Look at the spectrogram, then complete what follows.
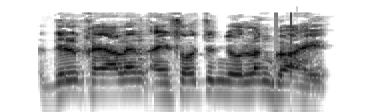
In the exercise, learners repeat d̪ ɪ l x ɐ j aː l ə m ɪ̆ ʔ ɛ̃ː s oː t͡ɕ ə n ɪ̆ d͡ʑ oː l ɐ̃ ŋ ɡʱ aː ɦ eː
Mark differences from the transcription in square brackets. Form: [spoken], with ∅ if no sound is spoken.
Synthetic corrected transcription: d̪ ɪ l x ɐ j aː l ə [n] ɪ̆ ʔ ɛ̃ː s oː t͡ɕ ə n ɪ̆ d͡ʑ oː l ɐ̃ ŋ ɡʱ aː ɦ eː

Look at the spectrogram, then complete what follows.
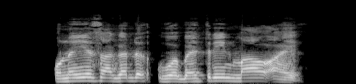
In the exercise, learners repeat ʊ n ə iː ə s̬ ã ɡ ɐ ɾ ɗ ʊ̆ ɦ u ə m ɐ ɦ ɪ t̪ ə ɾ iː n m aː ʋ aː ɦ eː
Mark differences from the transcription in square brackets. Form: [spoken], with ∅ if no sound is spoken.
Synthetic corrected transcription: ʊ n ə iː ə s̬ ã ɡ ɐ [∅] ɗ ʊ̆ ɦ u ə [b] ɐ ɦ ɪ t̪ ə ɾ iː n m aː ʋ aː ɦ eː

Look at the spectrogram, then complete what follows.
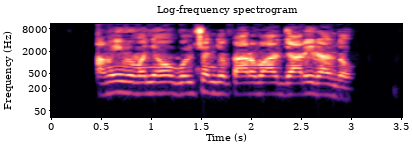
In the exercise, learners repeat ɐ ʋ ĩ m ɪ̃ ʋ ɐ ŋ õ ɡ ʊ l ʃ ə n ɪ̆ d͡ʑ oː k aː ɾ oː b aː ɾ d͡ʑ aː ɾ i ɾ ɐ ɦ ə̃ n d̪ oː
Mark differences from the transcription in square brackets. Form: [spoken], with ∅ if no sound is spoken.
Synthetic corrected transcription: ɐ ʋ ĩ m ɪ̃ ʋ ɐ [ɲ] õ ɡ ʊ l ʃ ə n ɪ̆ d͡ʑ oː k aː ɾ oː b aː ɾ d͡ʑ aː ɾ i ɾ ɐ ɦ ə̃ n d̪ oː

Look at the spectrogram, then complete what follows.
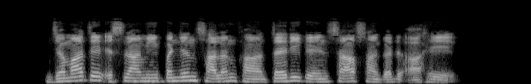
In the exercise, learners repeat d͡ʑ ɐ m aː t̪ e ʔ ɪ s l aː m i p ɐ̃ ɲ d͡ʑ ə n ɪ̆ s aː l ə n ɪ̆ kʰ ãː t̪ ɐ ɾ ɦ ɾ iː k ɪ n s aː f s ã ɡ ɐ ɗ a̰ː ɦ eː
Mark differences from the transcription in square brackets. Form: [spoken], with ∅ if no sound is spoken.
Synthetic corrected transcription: d͡ʑ ɐ m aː t̪ e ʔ ɪ s l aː m i p ɐ̃ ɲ d͡ʑ ə n ɪ̆ s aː l ə n ɪ̆ kʰ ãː t̪ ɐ [∅] ɦ ɾ iː k ɪ n s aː f s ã ɡ ɐ ɗ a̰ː ɦ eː

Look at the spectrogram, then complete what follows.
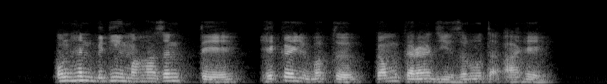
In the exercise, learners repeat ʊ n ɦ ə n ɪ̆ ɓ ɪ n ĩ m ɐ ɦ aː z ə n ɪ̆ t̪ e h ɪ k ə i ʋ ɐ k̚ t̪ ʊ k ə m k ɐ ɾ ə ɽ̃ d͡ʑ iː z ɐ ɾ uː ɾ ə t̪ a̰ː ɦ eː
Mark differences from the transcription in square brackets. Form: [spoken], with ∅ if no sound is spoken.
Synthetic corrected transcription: ʊ n ɦ ə n ɪ̆ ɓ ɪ n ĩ m ɐ ɦ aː z ə n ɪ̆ t̪ e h ɪ k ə i ʋ ɐ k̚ t̪ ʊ k [ɐ] m k ɐ ɾ ə ɽ̃ d͡ʑ iː z ɐ ɾ uː ɾ ə t̪ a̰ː ɦ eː

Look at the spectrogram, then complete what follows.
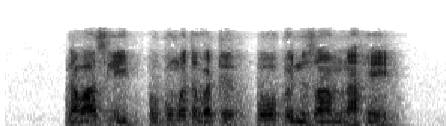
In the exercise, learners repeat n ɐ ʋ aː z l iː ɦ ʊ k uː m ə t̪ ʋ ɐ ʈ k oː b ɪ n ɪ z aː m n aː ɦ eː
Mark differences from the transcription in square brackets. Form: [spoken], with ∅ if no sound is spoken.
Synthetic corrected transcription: n ɐ ʋ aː z l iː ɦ ʊ k uː m ə t̪ ʋ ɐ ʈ k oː b ɪ n ɪ z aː m n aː ɦ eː

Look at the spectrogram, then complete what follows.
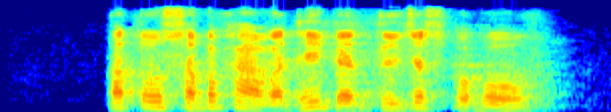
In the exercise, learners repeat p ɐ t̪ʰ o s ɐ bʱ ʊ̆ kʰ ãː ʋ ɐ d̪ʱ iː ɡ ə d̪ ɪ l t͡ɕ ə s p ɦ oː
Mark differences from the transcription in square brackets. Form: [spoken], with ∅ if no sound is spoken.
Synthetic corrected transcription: p ɐ [t̪] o s ɐ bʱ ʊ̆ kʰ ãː ʋ ɐ d̪ʱ iː [k] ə d̪ ɪ l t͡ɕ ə s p ɦ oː

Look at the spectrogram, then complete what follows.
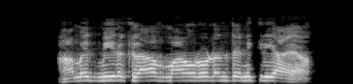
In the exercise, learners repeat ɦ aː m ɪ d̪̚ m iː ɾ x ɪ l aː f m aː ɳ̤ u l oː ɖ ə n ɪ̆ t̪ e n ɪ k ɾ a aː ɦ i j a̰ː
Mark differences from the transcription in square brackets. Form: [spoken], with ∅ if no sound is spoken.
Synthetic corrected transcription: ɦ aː m ɪ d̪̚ m iː ɾ x ɪ l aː f m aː ɳ̤ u [ɾ] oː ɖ ə n ɪ̆ t̪ e n ɪ k ɾ [i] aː ɦ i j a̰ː

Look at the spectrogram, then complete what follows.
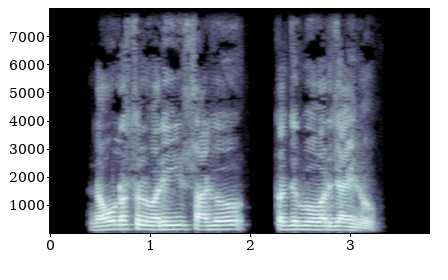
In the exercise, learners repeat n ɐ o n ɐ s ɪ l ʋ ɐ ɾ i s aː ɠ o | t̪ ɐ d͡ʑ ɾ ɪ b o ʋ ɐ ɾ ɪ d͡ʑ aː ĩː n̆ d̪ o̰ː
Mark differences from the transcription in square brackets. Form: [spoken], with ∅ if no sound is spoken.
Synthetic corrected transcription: n ɐ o n ɐ s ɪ l ʋ ɐ ɾ i s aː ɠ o | t̪ ɐ d͡ʑ ɾ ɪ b o ʋ ɐ ɾ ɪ d͡ʑ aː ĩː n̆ d̪ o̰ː

